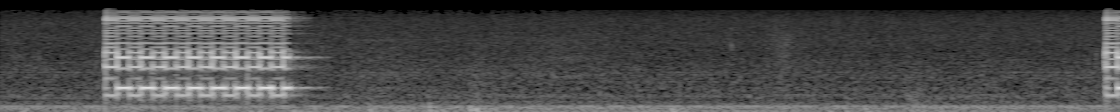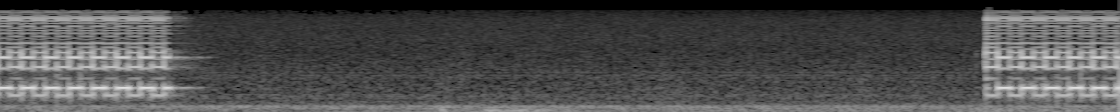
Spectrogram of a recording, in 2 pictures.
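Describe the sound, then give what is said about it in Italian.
A telephone bell rings in three separate bursts, each about a second of bright, rapid trilling, with several seconds of faint hiss between them. The third ring is cut short. “Prendi quel maledetto telefono.”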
